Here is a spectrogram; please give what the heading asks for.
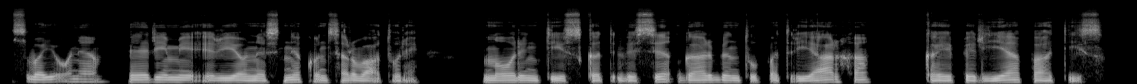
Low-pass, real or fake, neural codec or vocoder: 14.4 kHz; real; none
